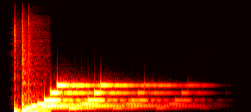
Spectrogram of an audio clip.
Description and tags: Production Sounder: Button Zipper Usage
I made this on the ThumbJam app for iPad for a movie title graphic that uses iMovie's "Ripple" title transition. It's good for any kind of mood- or time-change or perhaps a quick transition to or from a dream sequence.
